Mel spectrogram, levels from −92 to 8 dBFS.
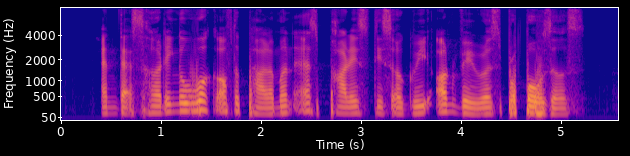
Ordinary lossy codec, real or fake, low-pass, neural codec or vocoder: none; real; none; none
